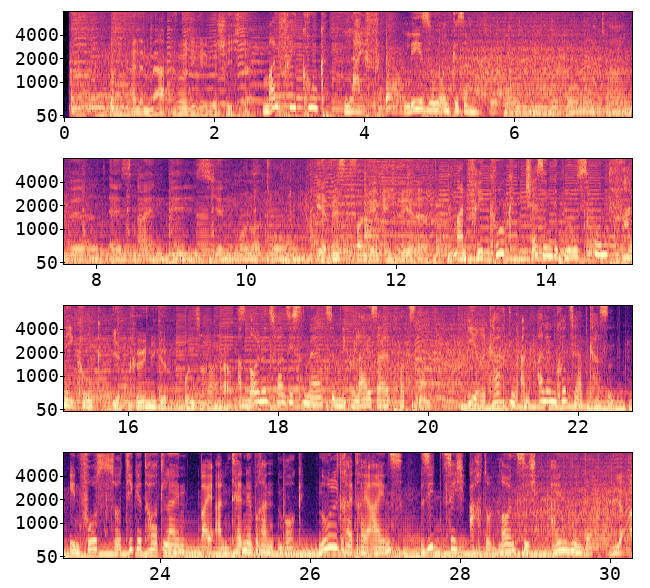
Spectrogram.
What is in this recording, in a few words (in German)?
deutsch, Telefonansagen, weiblich; Sprecherin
